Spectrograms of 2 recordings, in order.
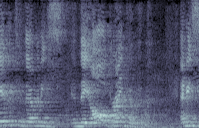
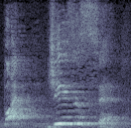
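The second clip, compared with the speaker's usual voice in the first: plain reading voice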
